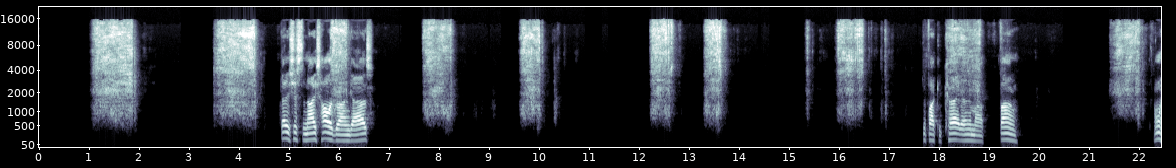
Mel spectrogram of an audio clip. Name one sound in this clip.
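A sharp blade slices through paper with quick, hissing swishes.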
